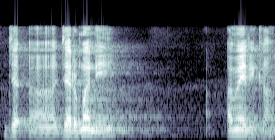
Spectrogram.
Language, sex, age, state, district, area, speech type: Goan Konkani, male, 60+, Goa, Bardez, rural, spontaneous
